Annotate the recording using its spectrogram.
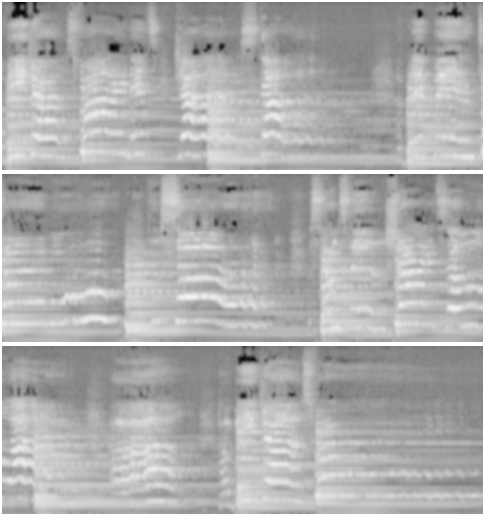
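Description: A woman singing a slow song while accompanying herself on a grand piano, with sustained chords struck every second or two under the sung melody.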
